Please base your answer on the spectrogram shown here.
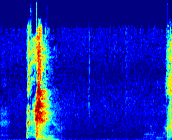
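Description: A single loud, sharp sneeze with a quick intake before it, then quiet.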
